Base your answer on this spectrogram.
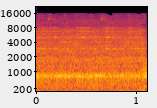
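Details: Electric suction machine tested before airway suctioning, with the catheter run through disinfectant then NaCl solution: steady loud mechanical whine with a constant tone.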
